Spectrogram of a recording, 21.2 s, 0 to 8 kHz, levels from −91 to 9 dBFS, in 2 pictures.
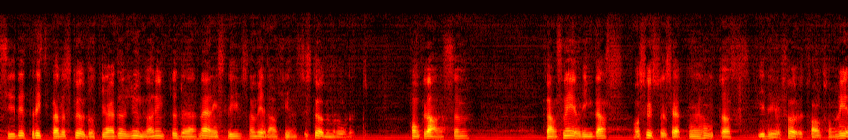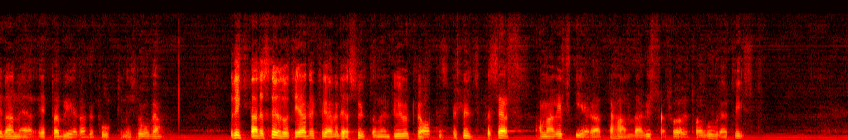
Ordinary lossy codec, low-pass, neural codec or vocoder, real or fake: none; 7.2 kHz; codec, 44.1 kHz, 2.6 kbps, SNAC; fake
